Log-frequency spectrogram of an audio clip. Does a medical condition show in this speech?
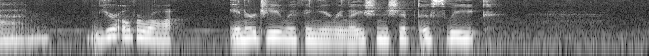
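No.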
